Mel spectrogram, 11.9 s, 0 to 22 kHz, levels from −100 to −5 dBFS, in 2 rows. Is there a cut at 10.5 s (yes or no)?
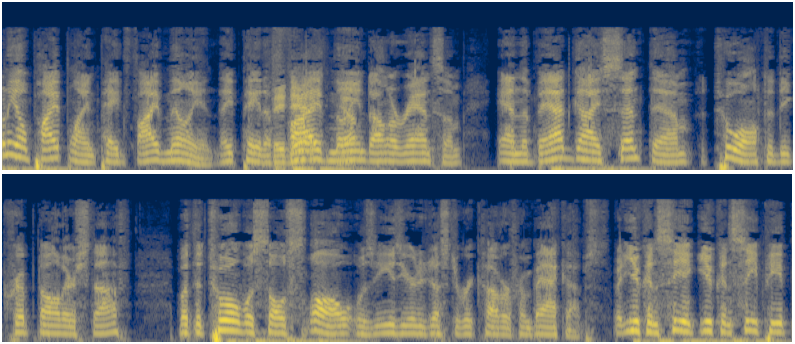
yes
